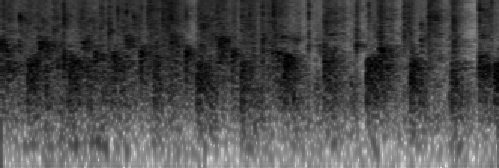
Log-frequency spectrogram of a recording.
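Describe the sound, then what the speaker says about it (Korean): Congregation clapping at a Korean church founding service, a full, close burst of applause with a slightly rhythmic, pulsing beat lasting a few seconds. "박수하겠습니다."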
